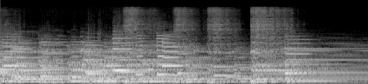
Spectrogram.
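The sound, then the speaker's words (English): Loud, dissonant piano chords are played to evoke sin. Several clashing clusters are struck in turn and ring over one another, with no voices. “Now, on a piano, maybe sin would sound something like this.”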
